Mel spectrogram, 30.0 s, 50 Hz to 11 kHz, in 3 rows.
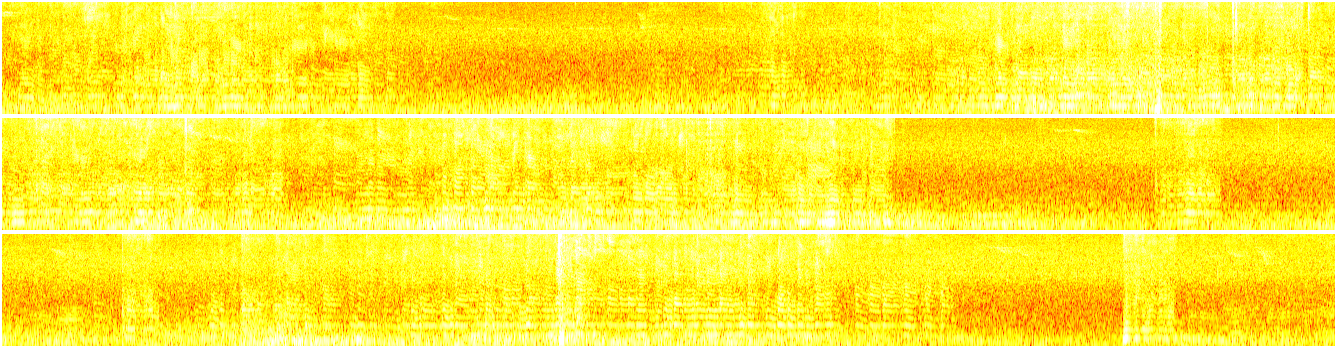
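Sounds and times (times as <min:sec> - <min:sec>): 
flies buzzing while feasting on a dropping: 0:00.0 - 0:03.4, 0:04.9 - 0:16.7, 0:20.2 - 0:27.2, 0:28.4 - 0:29.9
low wind noise on a windy day: 0:00.0 - 0:29.9.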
